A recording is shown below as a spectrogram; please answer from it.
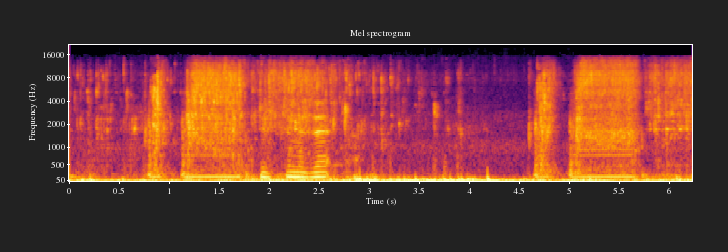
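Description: Water gushes from a bidet tap on a Thetford cassette toilet in a Hobby caravan in short bursts, splashing into the bowl, with a person speaking briefly between the flows.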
